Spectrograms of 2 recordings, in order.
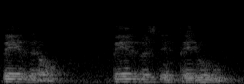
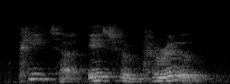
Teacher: the letter P in Spanish sounds softer than in English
